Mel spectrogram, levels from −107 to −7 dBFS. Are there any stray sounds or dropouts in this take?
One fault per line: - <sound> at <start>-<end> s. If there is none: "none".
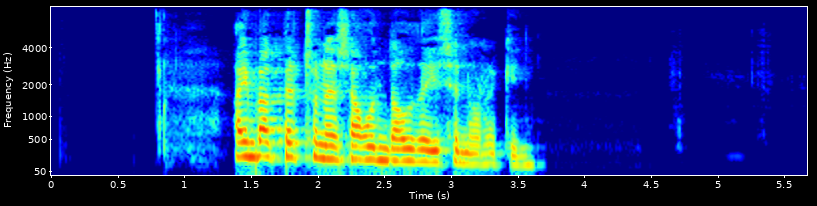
none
